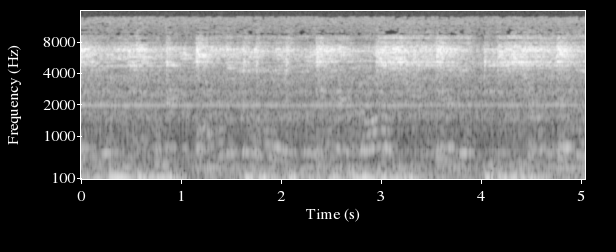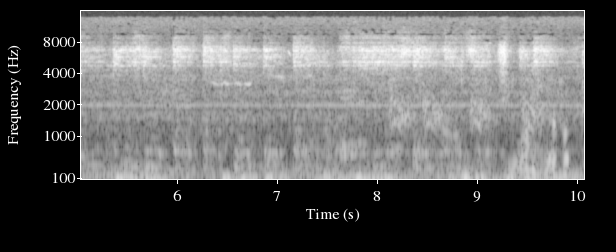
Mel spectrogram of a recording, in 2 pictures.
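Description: Gulls calling over and over: short wavering calls, over a low rumble.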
